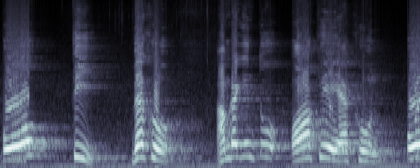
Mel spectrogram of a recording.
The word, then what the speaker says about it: অতি: আমরা কিন্তু অ এর মতো উচ্চারণ করছি না, আমরা অতি বলি, ও তি।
